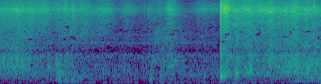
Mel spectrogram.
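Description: Cardboard box and packing peanuts rustling as hands dig through the box, with a sharper burst of rustling about one and a half seconds in.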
